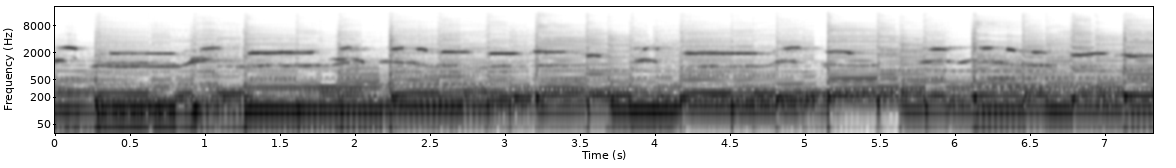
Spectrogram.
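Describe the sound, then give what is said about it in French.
People whistle a bright melody, a bouncy tune over a steady accompaniment, the notes gliding and repeating in short phrases, loud throughout with no talking. “La dictée de Hélium, c'est nous qui la sifflons. Sifflons, sifflons la dictée de Hélium.”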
